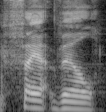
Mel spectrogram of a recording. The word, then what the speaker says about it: Fayetteville: icons here we have a fayetteville that's how you pronounce it passenger station and we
